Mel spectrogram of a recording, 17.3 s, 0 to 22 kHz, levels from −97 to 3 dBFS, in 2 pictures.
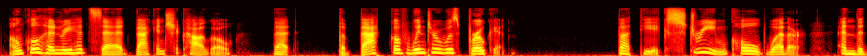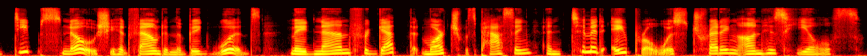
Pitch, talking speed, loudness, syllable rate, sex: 200 Hz, 155 wpm, -24 LUFS, 4.2 syllables/s, female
